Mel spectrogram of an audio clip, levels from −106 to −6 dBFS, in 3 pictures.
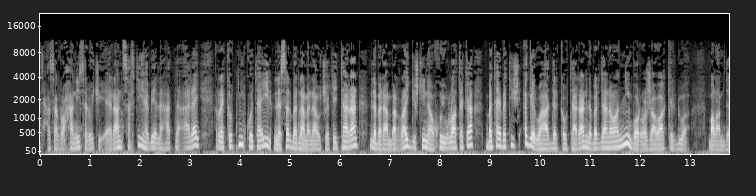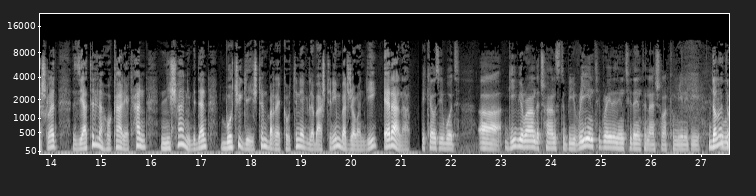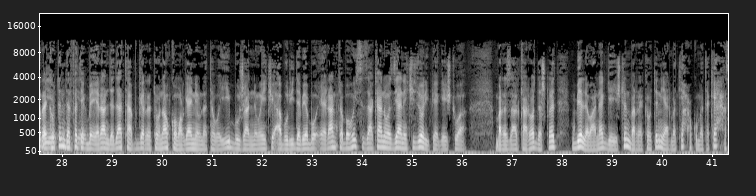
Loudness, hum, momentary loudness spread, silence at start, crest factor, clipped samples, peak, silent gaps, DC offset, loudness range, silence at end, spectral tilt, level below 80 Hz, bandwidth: -23 LUFS; none; 10 LU; 0 s; 22 dB; under 0.1%; 0 dBFS; none; under 0.1%; 4 LU; 0 s; -6.5 dB/octave; -54 dBFS; 11.5 kHz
